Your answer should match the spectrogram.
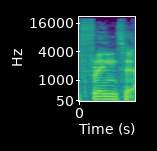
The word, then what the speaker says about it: Flintic: But what's the deal with the name Flintic? Am I saying that right as well or no? Yeah, you're saying it right.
